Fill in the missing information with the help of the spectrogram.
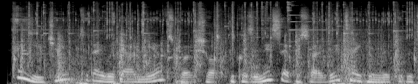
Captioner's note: workshop noise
